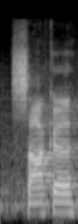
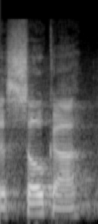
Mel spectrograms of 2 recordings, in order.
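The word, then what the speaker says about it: Sokka: Aang to Ong he changed Saka to Soca and he changed iro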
